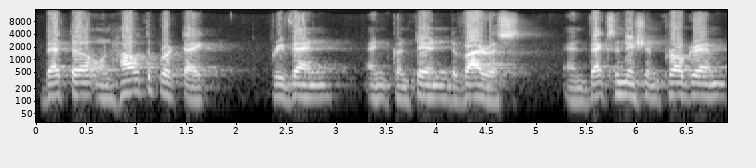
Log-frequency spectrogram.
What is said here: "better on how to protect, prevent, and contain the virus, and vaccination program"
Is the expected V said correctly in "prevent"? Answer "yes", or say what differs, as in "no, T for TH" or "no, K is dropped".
yes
